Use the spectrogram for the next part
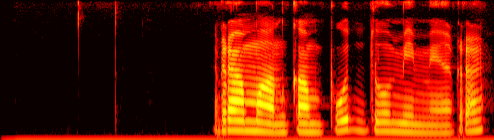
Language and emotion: Russian, neutral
